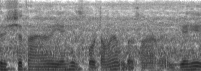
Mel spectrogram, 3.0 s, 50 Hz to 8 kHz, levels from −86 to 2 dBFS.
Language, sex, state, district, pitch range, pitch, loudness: Hindi, male, Uttar Pradesh, Varanasi, 110-135 Hz, 120 Hz, -17 LUFS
